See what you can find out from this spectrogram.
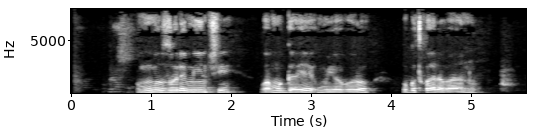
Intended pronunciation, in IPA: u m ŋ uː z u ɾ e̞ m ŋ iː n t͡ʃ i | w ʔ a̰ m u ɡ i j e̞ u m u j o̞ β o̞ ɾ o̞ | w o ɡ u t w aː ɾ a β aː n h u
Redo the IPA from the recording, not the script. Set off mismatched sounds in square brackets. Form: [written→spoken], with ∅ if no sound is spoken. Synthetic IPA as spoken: u m ŋ uː z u ɾ e̞ m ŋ iː n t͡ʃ i | w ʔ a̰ m u ɡ [i→a] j e̞ u m u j o̞ β o̞ ɾ o̞ | w o ɡ u t w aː ɾ a β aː n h u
